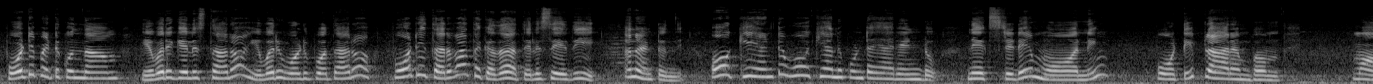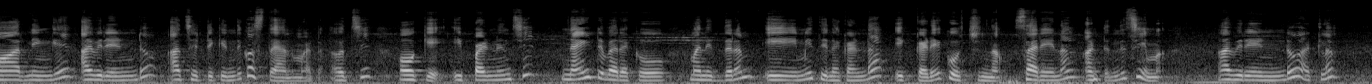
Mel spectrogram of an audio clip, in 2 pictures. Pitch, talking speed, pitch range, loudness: 255 Hz, 100 wpm, 205-315 Hz, -23 LUFS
